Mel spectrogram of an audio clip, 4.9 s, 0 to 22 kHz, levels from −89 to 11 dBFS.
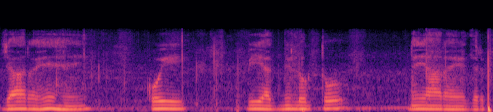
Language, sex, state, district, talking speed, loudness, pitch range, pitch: Hindi, male, Delhi, New Delhi, 170 wpm, -21 LUFS, 120-135 Hz, 130 Hz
